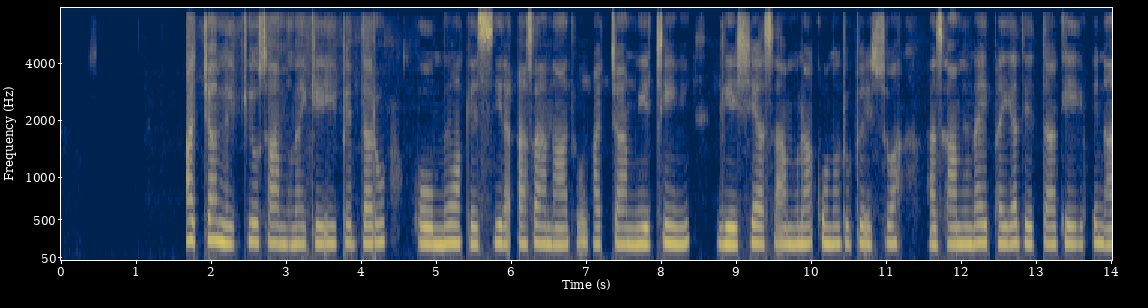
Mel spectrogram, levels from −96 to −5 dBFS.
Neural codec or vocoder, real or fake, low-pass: codec, 16 kHz, 0.8 kbps, ZipCodec; fake; 7.2 kHz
